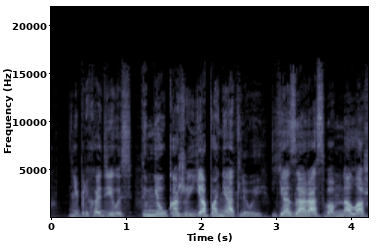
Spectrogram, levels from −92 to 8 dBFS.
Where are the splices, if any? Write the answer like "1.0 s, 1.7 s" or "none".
1.2 s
